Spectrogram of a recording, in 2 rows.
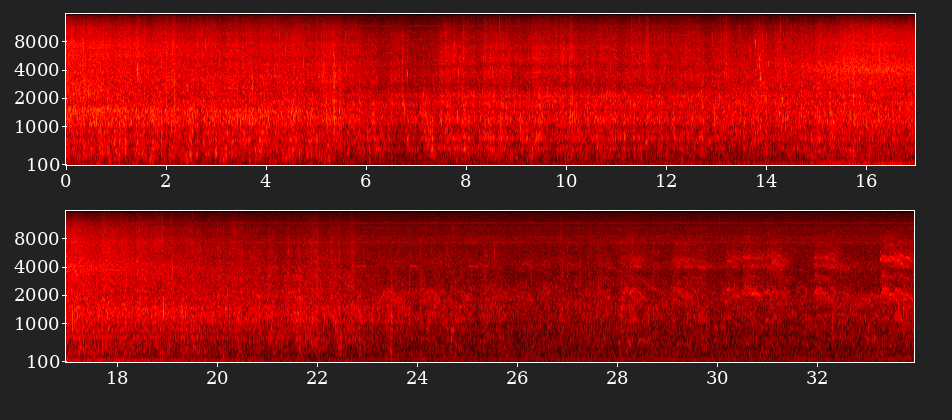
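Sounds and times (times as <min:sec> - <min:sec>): waves lapping on rocks: 0:00.0 - 0:25.8
motorboat engine droning: 0:00.0 - 0:33.9.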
